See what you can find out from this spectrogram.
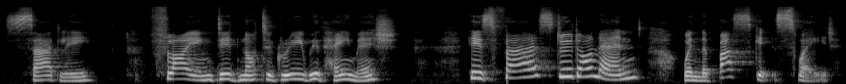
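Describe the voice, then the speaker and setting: A woman's voice: a little high, lively intonation, slow pace. A woman reading a children's storybook aloud as host, narrating expressively for young listeners.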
